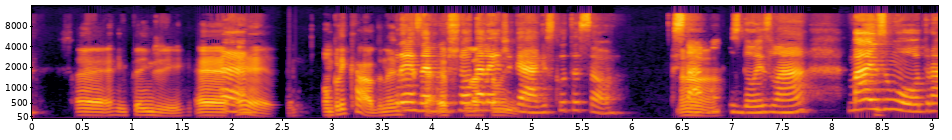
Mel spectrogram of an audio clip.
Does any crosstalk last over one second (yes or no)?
yes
